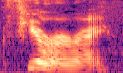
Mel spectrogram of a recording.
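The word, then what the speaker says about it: Führer: Oh, and to any other British English speakers watching this, we spell the word like this and pronounce it Furer.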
